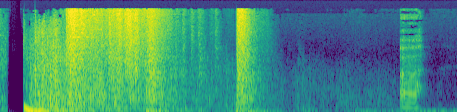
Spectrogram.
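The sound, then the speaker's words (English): A missile explosion hits as a sudden, loud boom with a rumbling tail that fades over a couple of seconds, followed by a weaker second burst. “Oh man, is that a missile?”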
